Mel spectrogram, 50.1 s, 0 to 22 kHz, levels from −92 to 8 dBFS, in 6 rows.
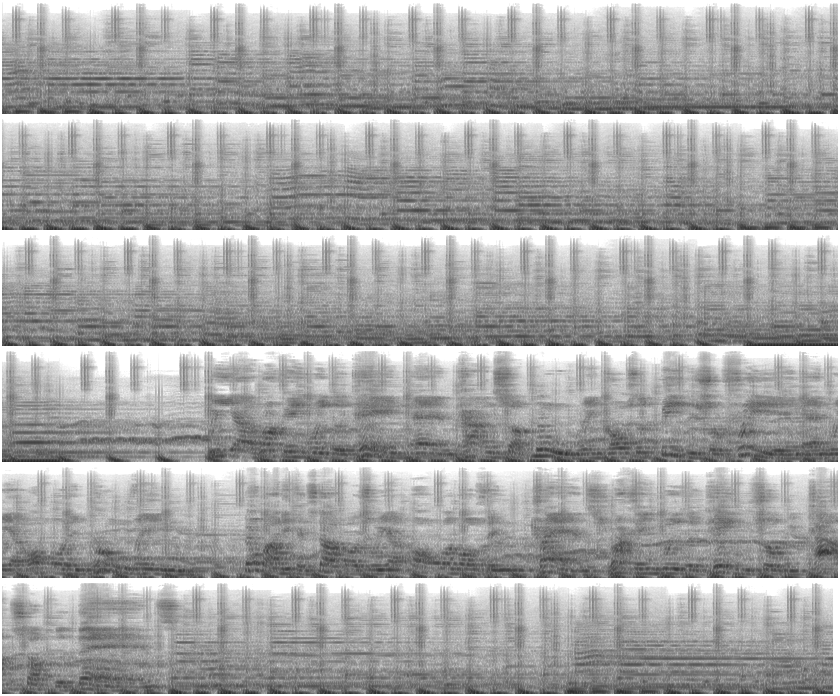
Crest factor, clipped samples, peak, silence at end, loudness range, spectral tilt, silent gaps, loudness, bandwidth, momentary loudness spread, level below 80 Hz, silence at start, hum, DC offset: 14 dB; under 0.1%; -4 dBFS; 0 s; 2 LU; -5 dB/octave; none; -21 LUFS; 18 kHz; 4 LU; -22 dBFS; 0 s; none; under 0.1%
